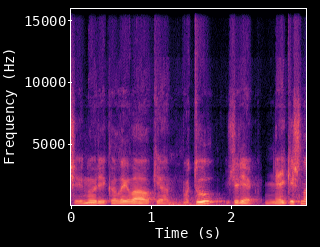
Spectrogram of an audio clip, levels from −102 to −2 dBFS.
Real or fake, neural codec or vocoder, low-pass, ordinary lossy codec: real; none; 14.4 kHz; Opus, 16 kbps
